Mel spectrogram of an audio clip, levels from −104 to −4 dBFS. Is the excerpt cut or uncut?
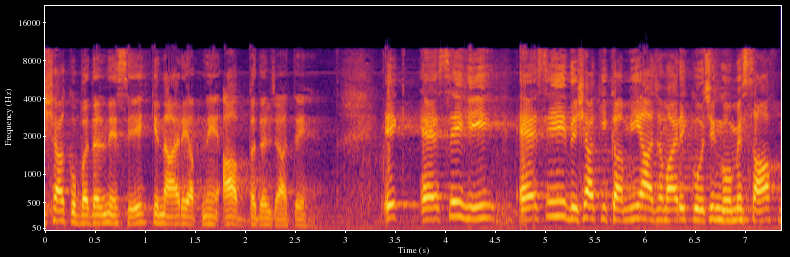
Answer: uncut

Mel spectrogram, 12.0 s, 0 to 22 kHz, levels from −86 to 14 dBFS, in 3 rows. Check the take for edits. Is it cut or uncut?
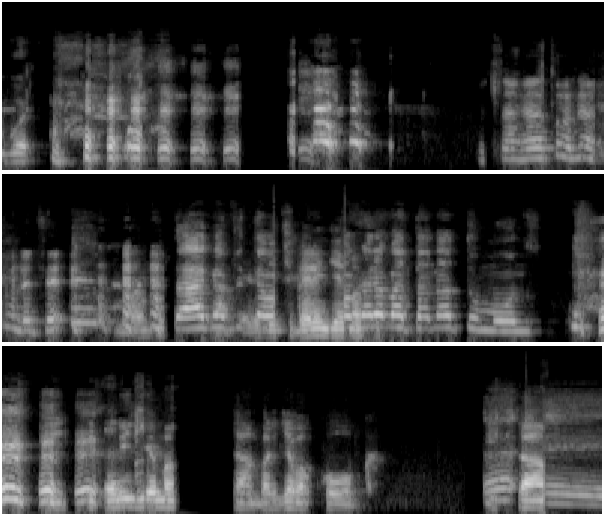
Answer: uncut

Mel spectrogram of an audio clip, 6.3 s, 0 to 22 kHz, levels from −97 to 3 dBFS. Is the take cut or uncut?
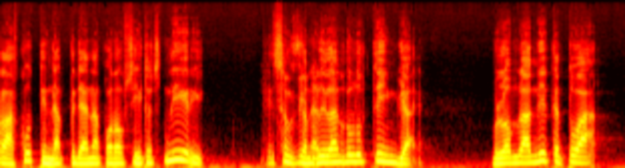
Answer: cut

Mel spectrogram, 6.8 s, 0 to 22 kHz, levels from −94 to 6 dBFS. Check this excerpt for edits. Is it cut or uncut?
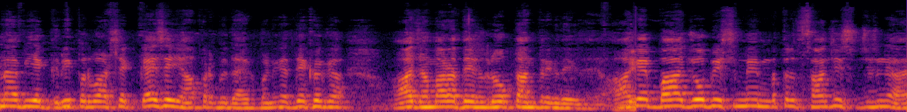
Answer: cut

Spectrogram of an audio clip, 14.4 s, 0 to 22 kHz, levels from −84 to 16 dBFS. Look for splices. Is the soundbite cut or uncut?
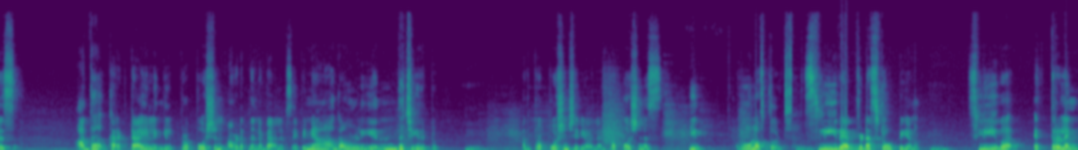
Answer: uncut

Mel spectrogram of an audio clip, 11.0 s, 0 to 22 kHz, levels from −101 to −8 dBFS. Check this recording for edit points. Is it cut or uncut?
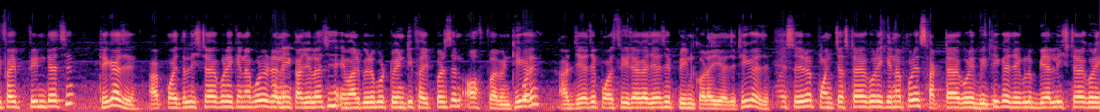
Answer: cut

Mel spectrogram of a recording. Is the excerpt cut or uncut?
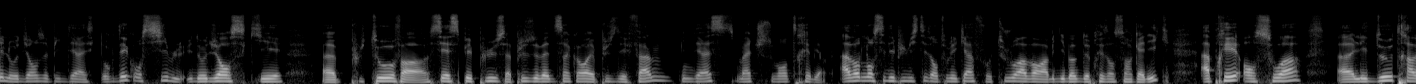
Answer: cut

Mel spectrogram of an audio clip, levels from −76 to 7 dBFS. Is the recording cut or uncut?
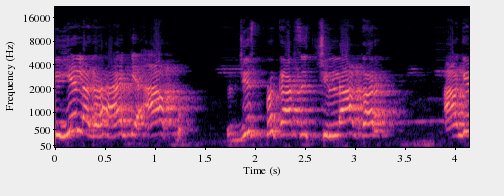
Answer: uncut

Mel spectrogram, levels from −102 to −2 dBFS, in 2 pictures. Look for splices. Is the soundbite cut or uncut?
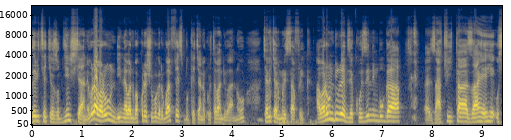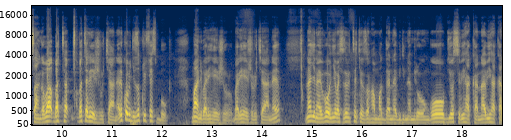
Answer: uncut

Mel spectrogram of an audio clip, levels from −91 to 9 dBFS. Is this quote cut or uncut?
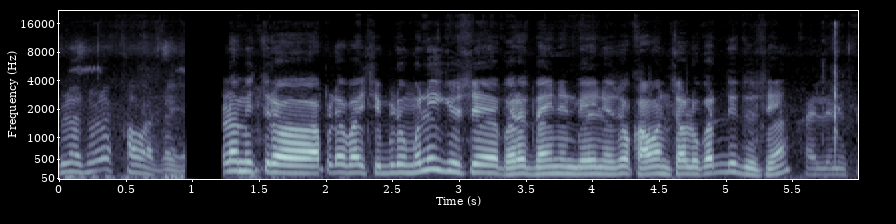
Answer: cut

